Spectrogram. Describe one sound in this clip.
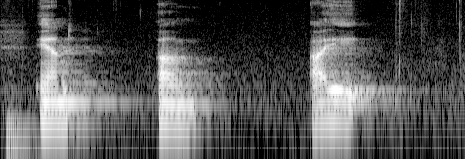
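A man speaks briefly into a microphone, in short phrases with pauses.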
